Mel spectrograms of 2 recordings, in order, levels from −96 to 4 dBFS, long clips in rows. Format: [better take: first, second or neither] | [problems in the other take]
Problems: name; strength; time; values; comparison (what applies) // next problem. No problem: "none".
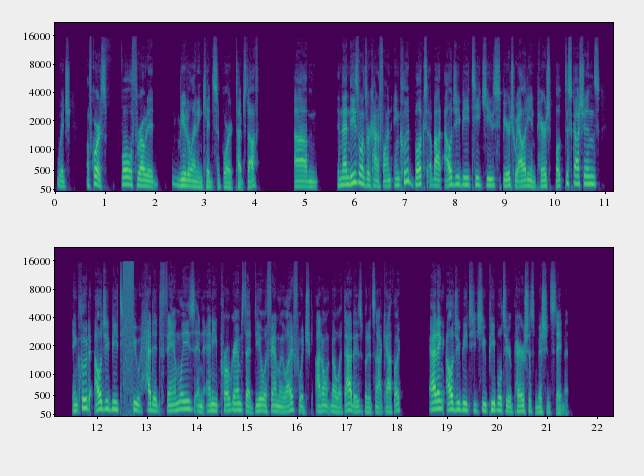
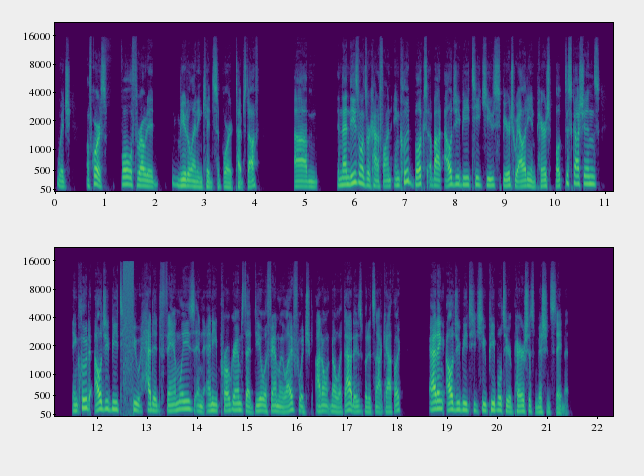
neither | audio cutting out; filled with static; at 13 s; the same in both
